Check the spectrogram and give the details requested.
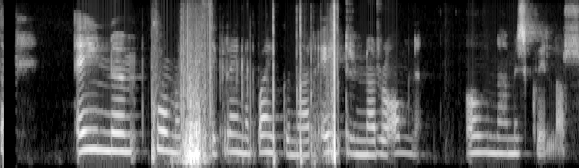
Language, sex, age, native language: Icelandic, female, 11, Icelandic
